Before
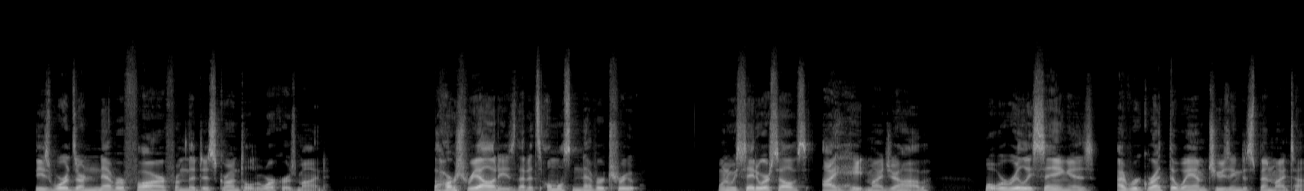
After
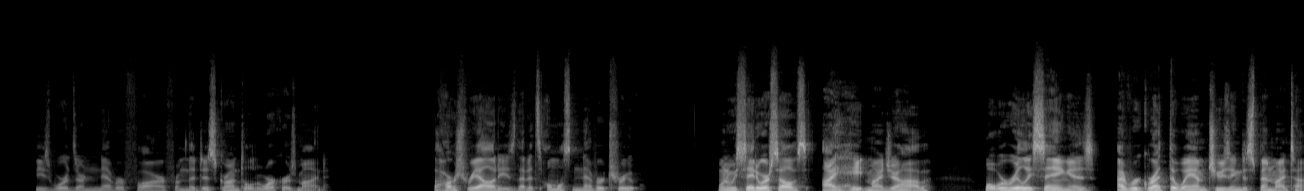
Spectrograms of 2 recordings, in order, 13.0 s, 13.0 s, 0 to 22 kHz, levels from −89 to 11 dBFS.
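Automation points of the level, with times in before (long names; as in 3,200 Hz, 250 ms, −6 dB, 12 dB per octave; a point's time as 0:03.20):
0:01.55 −17 dB
0:02.10 −5 dB
0:06.33 −5 dB
0:07.46 +4 dB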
